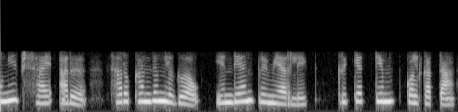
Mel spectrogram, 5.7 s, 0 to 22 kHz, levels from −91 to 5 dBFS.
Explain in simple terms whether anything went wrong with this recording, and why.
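Nothing went wrong here; I hear no faults.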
